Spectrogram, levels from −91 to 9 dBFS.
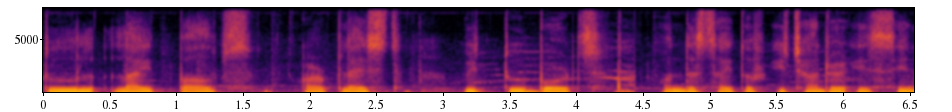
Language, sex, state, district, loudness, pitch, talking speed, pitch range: English, female, Nagaland, Kohima, -16 LUFS, 170 Hz, 145 wpm, 170-180 Hz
